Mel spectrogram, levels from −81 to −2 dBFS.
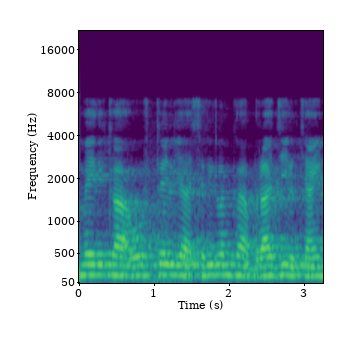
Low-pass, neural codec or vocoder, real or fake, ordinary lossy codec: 7.2 kHz; none; real; none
